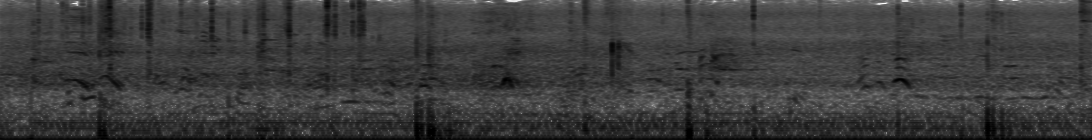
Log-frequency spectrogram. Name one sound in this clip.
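A football thuds off a player's foot.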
